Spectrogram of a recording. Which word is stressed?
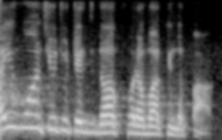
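I. The stress falls on the word I. The speaker, not somebody else, wants it. "here, the stress is on I"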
